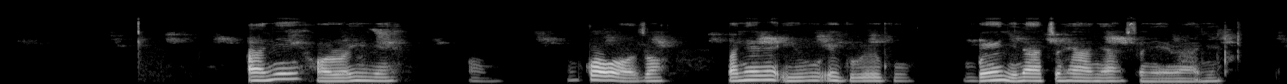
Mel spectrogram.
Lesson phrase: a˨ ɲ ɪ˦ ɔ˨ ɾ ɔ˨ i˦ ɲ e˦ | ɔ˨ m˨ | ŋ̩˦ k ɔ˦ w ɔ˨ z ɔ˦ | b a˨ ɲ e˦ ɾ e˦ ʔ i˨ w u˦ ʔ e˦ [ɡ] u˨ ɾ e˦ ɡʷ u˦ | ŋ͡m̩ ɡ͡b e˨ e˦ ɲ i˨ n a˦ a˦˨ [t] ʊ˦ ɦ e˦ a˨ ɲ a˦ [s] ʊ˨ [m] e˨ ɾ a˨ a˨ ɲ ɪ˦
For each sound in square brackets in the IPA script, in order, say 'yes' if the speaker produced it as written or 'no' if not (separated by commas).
yes, yes, yes, no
